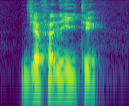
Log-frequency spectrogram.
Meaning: transparency, diaphaneity
- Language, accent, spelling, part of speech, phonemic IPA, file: French, France, diaphanéité, noun, /dja.fa.ne.i.te/, LL-Q150 (fra)-diaphanéité.wav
